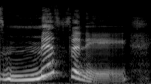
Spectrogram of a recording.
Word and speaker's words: Myfanwy: It's a Welsh name spelled M-Y-F-A-N-W-Y, where the W is silent. So it's like Tiffany with an M. And it's not so hard to say if you take out that silent W.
